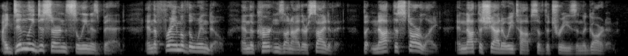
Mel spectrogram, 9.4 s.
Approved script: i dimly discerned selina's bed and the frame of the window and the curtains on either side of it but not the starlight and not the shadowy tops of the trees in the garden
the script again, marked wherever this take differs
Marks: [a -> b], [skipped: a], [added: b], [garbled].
i dimly discerned selina's bed and the frame of the window and the curtains on either side of it but not the starlight and not the shadowy tops of the trees in the garden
